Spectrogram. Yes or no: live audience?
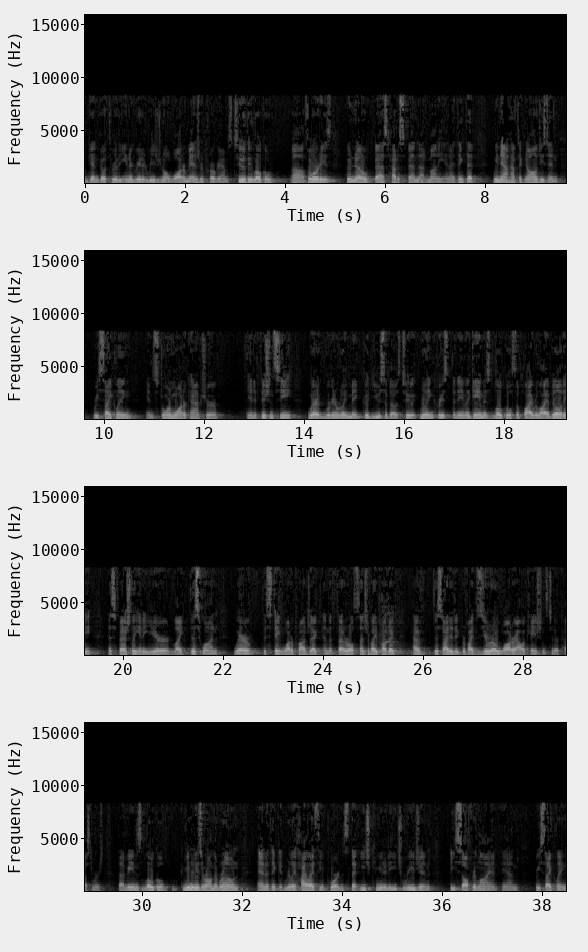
yes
